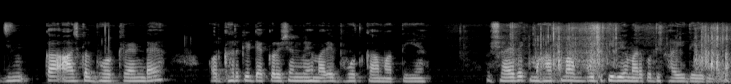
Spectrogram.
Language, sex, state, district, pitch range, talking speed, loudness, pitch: Hindi, female, Haryana, Rohtak, 155-175 Hz, 215 wpm, -21 LUFS, 165 Hz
